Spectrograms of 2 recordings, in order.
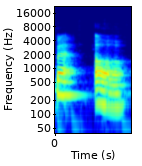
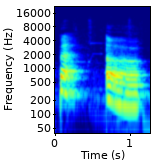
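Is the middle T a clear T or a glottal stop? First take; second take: glottal stop; glottal stop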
